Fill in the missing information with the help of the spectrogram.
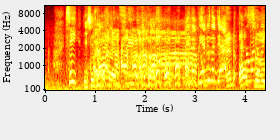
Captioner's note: laughing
